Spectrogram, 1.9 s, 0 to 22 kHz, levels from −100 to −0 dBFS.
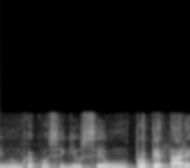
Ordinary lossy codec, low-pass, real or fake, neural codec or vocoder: none; 7.2 kHz; real; none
